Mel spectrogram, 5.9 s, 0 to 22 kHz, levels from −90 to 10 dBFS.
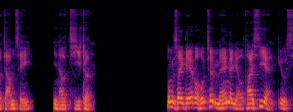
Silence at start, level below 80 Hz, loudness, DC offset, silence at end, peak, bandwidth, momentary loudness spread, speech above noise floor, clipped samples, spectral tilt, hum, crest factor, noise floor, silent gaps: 0 s; -66 dBFS; -22 LUFS; under 0.1%; 0 s; -8 dBFS; 16.5 kHz; 9 LU; 65 dB; under 0.1%; -7 dB/octave; none; 14 dB; -87 dBFS; none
